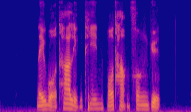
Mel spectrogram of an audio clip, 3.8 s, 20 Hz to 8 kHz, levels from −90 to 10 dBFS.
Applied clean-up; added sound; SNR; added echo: neural diffusion model UNIVERSE++.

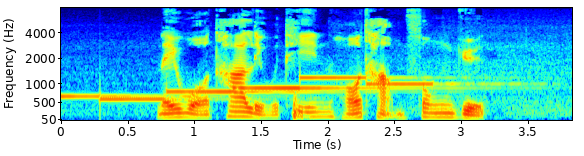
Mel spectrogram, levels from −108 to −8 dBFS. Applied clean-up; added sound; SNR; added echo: none; Alarm; 5 dB; none.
